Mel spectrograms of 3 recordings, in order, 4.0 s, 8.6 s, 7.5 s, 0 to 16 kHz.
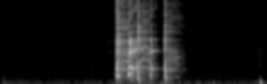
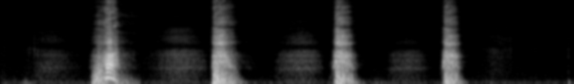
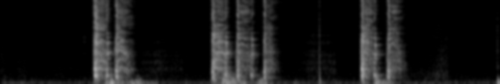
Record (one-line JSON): {"cough_length": "4.0 s", "cough_amplitude": 20511, "cough_signal_mean_std_ratio": 0.26, "exhalation_length": "8.6 s", "exhalation_amplitude": 32767, "exhalation_signal_mean_std_ratio": 0.26, "three_cough_length": "7.5 s", "three_cough_amplitude": 11372, "three_cough_signal_mean_std_ratio": 0.3, "survey_phase": "beta (2021-08-13 to 2022-03-07)", "age": "45-64", "gender": "Male", "wearing_mask": "No", "symptom_none": true, "smoker_status": "Never smoked", "respiratory_condition_asthma": false, "respiratory_condition_other": false, "recruitment_source": "REACT", "submission_delay": "2 days", "covid_test_result": "Negative", "covid_test_method": "RT-qPCR"}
